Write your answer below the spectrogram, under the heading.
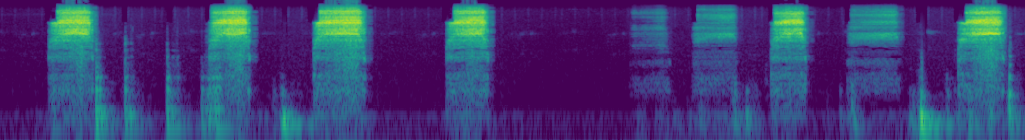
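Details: Young owls calling from inside a nest box around midnight in June: a series of loud, raspy, hissing screeches of uneven length and spacing, interrupted by soft knocks and shuffling, with a brief quiet stretch midway.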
